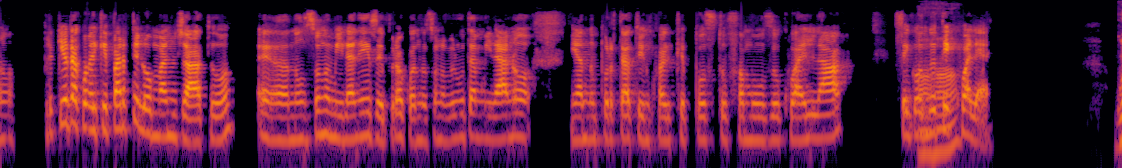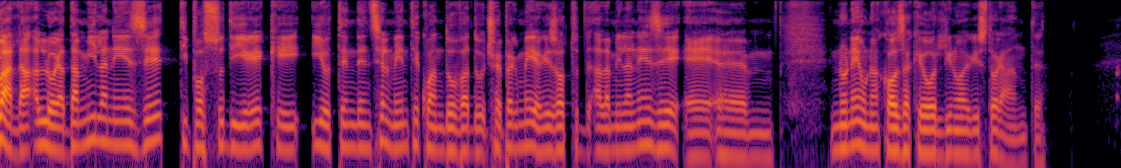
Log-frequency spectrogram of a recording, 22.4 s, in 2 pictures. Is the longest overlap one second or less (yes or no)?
yes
